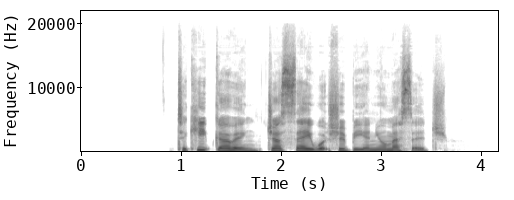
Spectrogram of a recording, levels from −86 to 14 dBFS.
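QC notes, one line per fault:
No faults found in this speech recording.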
